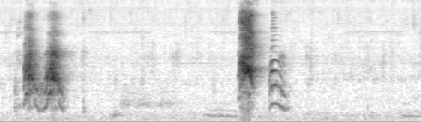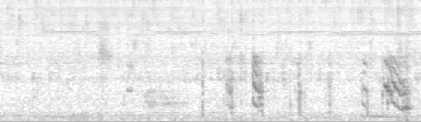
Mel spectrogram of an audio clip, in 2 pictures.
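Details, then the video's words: Shih Tzu barking: a quick double bark, then a louder bark with a short tail a few seconds later, and faint soft yips near the end with silence between. "shih tzu barking"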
